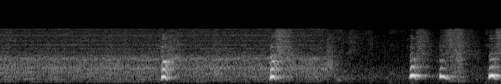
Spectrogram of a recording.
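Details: Four-week-old Border Terrier puppies, one bitch and three dogs, indoors with their three-year-old mother: a few short, high yelps spaced about a second apart, then three quicker yips in a burst near the end over a quiet room.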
